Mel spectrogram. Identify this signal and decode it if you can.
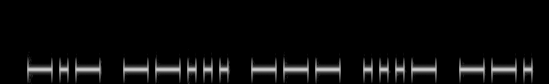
Morse code, heard as a keyed tone, about 16 wpm, 700 Hz. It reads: K7OVG
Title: USA Callsign DE Callsign 15wpm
